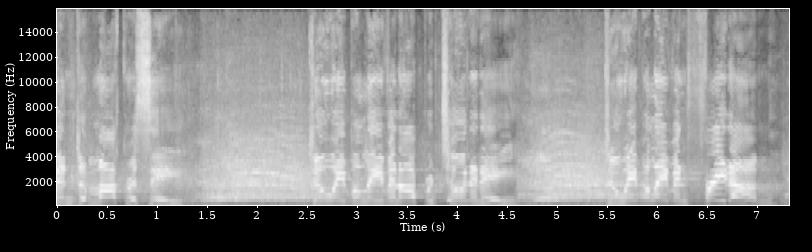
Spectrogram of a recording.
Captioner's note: cheering and applause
